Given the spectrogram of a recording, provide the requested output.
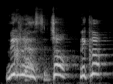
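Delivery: loud, high shout to get out; angry order. Acted. Boss ordering the servant out, loud angry shout. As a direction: throw him out with a shout.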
